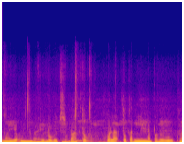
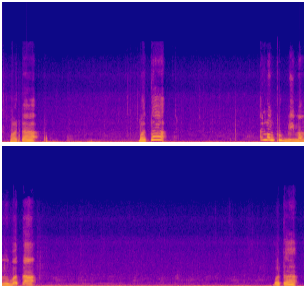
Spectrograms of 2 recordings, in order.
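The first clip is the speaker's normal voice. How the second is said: raised, questioning call; 11 semitones higher, 6 dB quieter than usual. Real, not acted. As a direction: call out across a distance, voice raised high. Calls out to child.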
